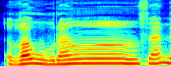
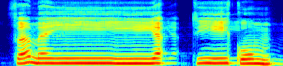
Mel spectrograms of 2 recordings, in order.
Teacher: غورا فمن، اس کے بعد نون ساکن کے بعد یا کا حرف ہے، یہاں پر دیکھیں تو ادغام مع الغنہ، میم کو ڈائریکٹلی یا کے ساتھ ملائیں غنہ کرتے ہوئے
